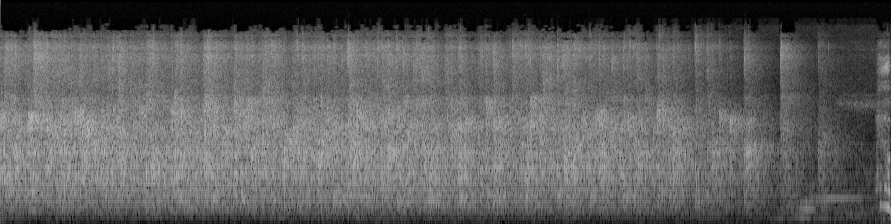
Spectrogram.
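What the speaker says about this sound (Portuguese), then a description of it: "Dê uma salva de palmas para Jesus." Church congregation applause during a sermon, a sustained, full roar of many clapping hands that holds steady for several seconds and then thins out near the end.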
